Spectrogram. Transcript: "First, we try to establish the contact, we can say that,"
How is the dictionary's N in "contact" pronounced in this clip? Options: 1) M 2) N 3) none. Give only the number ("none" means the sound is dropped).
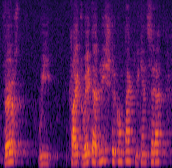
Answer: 3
